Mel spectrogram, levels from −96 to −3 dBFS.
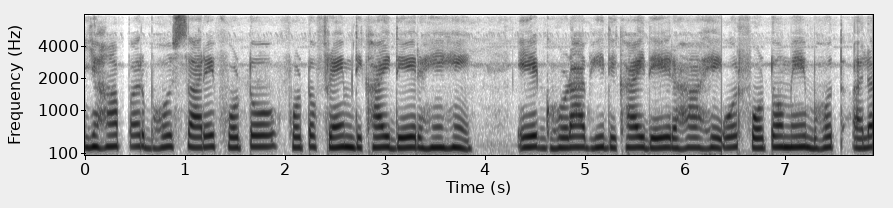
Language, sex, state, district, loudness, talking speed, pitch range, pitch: Hindi, female, Andhra Pradesh, Chittoor, -17 LUFS, 180 wpm, 215-230 Hz, 220 Hz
